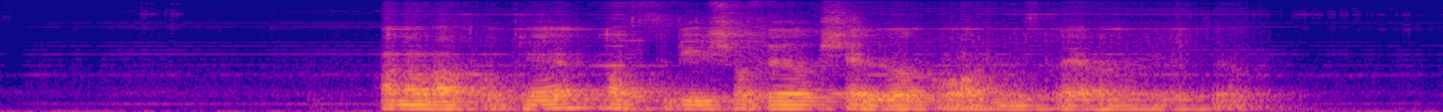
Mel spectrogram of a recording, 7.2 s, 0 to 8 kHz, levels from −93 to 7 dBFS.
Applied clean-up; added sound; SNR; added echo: neural separator model SepFormer DNS4.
